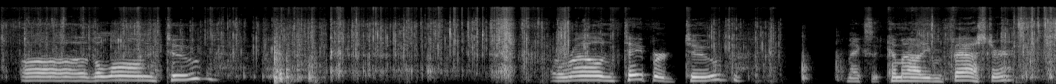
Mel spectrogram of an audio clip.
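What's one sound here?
Plastic packaging rustles as parts are unpacked.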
